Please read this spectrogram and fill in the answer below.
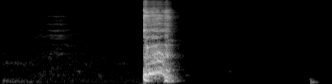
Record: {"cough_length": "3.3 s", "cough_amplitude": 32767, "cough_signal_mean_std_ratio": 0.24, "survey_phase": "beta (2021-08-13 to 2022-03-07)", "age": "45-64", "gender": "Male", "wearing_mask": "No", "symptom_cough_any": true, "symptom_runny_or_blocked_nose": true, "symptom_sore_throat": true, "symptom_headache": true, "smoker_status": "Never smoked", "respiratory_condition_asthma": false, "respiratory_condition_other": false, "recruitment_source": "Test and Trace", "submission_delay": "1 day", "covid_test_result": "Positive", "covid_test_method": "ePCR"}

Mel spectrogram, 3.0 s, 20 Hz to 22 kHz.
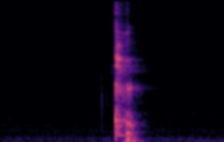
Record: {"cough_length": "3.0 s", "cough_amplitude": 17977, "cough_signal_mean_std_ratio": 0.23, "survey_phase": "beta (2021-08-13 to 2022-03-07)", "age": "18-44", "gender": "Female", "wearing_mask": "No", "symptom_none": true, "smoker_status": "Current smoker (1 to 10 cigarettes per day)", "respiratory_condition_asthma": false, "respiratory_condition_other": false, "recruitment_source": "REACT", "submission_delay": "1 day", "covid_test_result": "Negative", "covid_test_method": "RT-qPCR"}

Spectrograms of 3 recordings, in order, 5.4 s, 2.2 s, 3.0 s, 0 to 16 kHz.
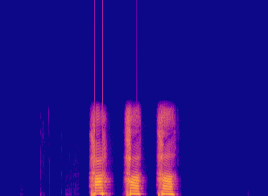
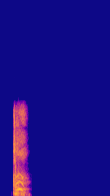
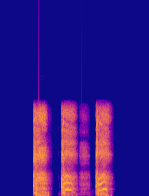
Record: {"exhalation_length": "5.4 s", "exhalation_amplitude": 28411, "exhalation_signal_mean_std_ratio": 0.31, "cough_length": "2.2 s", "cough_amplitude": 31403, "cough_signal_mean_std_ratio": 0.27, "three_cough_length": "3.0 s", "three_cough_amplitude": 32768, "three_cough_signal_mean_std_ratio": 0.45, "survey_phase": "beta (2021-08-13 to 2022-03-07)", "age": "45-64", "gender": "Female", "wearing_mask": "No", "symptom_none": true, "smoker_status": "Never smoked", "respiratory_condition_asthma": false, "respiratory_condition_other": false, "recruitment_source": "REACT", "submission_delay": "2 days", "covid_test_result": "Negative", "covid_test_method": "RT-qPCR", "influenza_a_test_result": "Negative", "influenza_b_test_result": "Negative"}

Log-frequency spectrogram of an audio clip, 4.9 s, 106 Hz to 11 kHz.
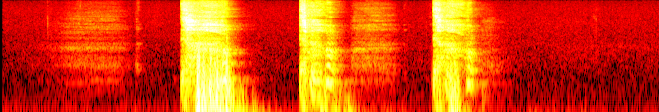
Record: {"three_cough_length": "4.9 s", "three_cough_amplitude": 24243, "three_cough_signal_mean_std_ratio": 0.29, "survey_phase": "beta (2021-08-13 to 2022-03-07)", "age": "18-44", "gender": "Female", "wearing_mask": "No", "symptom_runny_or_blocked_nose": true, "symptom_onset": "3 days", "smoker_status": "Never smoked", "respiratory_condition_asthma": false, "respiratory_condition_other": false, "recruitment_source": "REACT", "submission_delay": "1 day", "covid_test_result": "Negative", "covid_test_method": "RT-qPCR", "influenza_a_test_result": "Negative", "influenza_b_test_result": "Negative"}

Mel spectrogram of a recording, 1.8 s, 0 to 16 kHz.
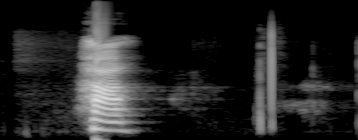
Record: {"exhalation_length": "1.8 s", "exhalation_amplitude": 32768, "exhalation_signal_mean_std_ratio": 0.23, "survey_phase": "beta (2021-08-13 to 2022-03-07)", "age": "18-44", "gender": "Female", "wearing_mask": "No", "symptom_new_continuous_cough": true, "symptom_runny_or_blocked_nose": true, "symptom_shortness_of_breath": true, "symptom_sore_throat": true, "symptom_headache": true, "symptom_change_to_sense_of_smell_or_taste": true, "symptom_other": true, "symptom_onset": "5 days", "smoker_status": "Current smoker (e-cigarettes or vapes only)", "respiratory_condition_asthma": false, "respiratory_condition_other": false, "recruitment_source": "Test and Trace", "submission_delay": "2 days", "covid_test_result": "Positive", "covid_test_method": "RT-qPCR", "covid_ct_value": 17.0, "covid_ct_gene": "ORF1ab gene", "covid_ct_mean": 17.3, "covid_viral_load": "2100000 copies/ml", "covid_viral_load_category": "High viral load (>1M copies/ml)"}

